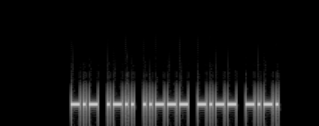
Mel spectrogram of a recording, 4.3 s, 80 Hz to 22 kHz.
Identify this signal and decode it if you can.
Morse code, heard as a keyed tone, about 30 wpm, 700 Hz. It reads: KL2YC
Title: USA Call Signs Repeated 3x 30wpm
